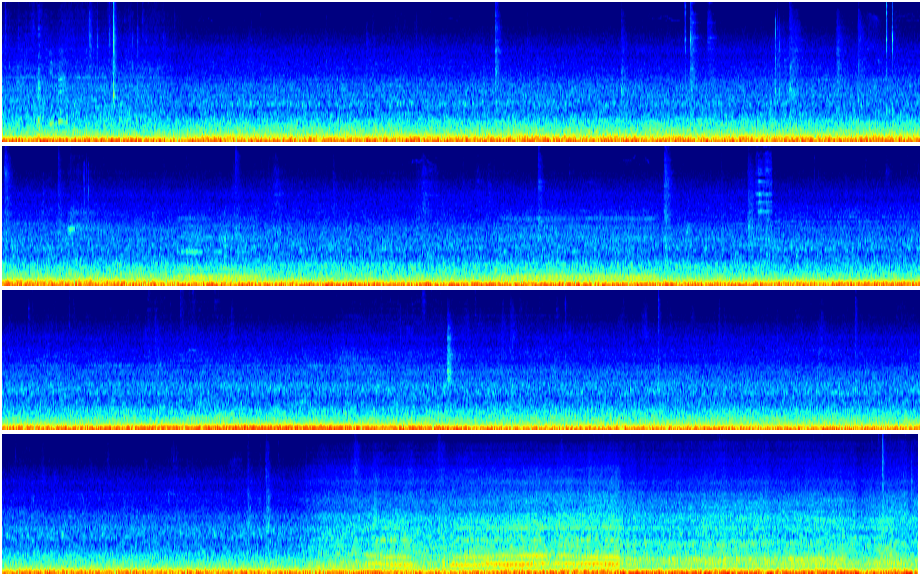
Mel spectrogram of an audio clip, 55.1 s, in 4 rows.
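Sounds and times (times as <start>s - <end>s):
passenger train rumble: 0.0s - 55.0s.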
